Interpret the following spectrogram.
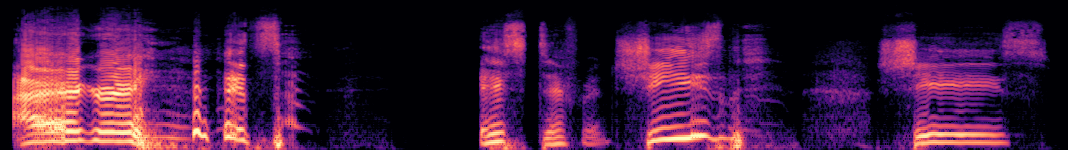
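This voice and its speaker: A man's voice: very high-pitched, very animated, very slow, vocal fry, sharp tone, no echo. A man hosting a reaction video, rambling casually and laughing often between his words. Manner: mock-grand oratory voice.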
